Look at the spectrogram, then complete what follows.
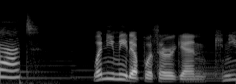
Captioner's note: phone vo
